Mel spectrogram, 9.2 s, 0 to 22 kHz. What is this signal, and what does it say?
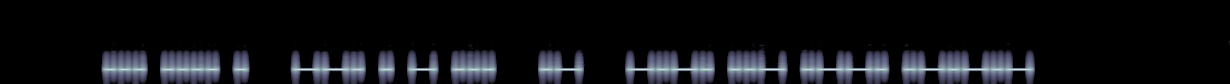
Morse code, heard as a keyed tone, about 22 wpm, 700 Hz. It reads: SHE GETS A CUP.
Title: Easy Phrases 22wpm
